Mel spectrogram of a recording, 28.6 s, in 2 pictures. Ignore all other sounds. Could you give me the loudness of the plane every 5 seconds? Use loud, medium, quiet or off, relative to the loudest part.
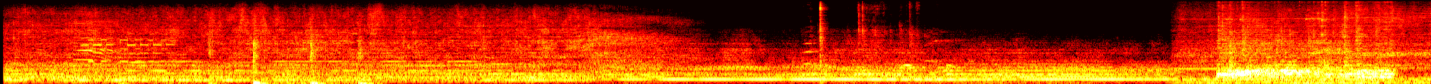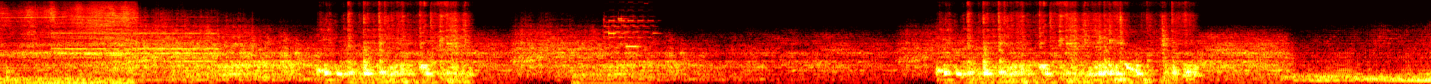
loud, loud, loud, loud, medium, medium.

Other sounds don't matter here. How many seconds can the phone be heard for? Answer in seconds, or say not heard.
5 s.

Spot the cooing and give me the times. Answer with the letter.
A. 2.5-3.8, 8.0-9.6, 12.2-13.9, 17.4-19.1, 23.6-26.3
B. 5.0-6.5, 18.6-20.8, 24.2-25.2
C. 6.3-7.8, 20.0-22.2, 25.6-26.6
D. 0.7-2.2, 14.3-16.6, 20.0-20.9
A.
